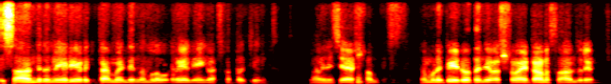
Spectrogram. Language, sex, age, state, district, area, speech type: Malayalam, male, 30-45, Kerala, Idukki, rural, spontaneous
